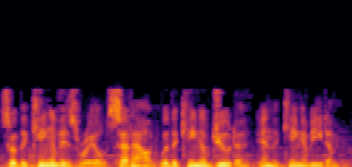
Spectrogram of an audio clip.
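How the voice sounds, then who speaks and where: Very deep, gravelly male narrator. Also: sing-song, fast talker. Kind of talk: scripted dramatized scripture narration. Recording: muffled audio over faint music.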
